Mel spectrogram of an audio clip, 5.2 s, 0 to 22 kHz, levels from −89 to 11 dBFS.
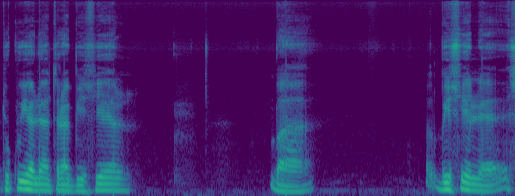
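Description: A background task blocking the USB bus or audio driver every 0.246 s causes periodic USB or driver dropouts in this speech recording. From 0.16 to 5.08 s, around twenty gaps of roughly 4 ms are skipped outright, heard as regular ticks during the speech.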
